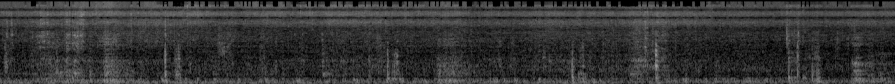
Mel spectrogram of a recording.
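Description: Cauliflower steaks hiss and sizzle steadily on a grill, a dense continuous frying crackle with a few faint clicks and taps scattered over it.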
